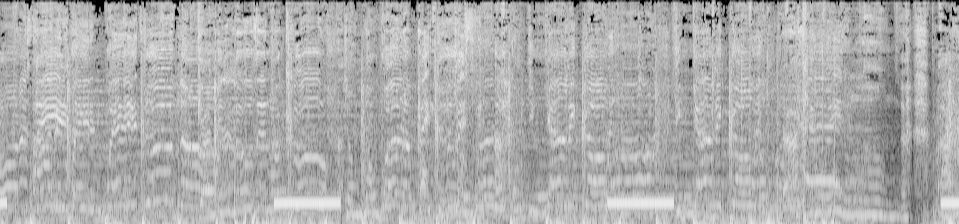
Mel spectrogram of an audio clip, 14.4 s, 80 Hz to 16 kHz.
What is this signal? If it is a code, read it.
Ringback tone (Europe, 425 Hz), with noise.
